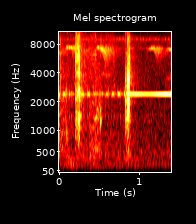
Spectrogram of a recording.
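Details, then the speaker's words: President McKinley CB radio with an adjustable-tip Firestik antenna on an FJ Cruiser: after a couple of clicks, a clean, steady high tone with no beeping, showing the automated SWR meter reads correct after antenna adjustment. "listen to see if the tone was solid like you hear there if it wasn't I made another adjustment and then once I got it to a strong solid to"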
